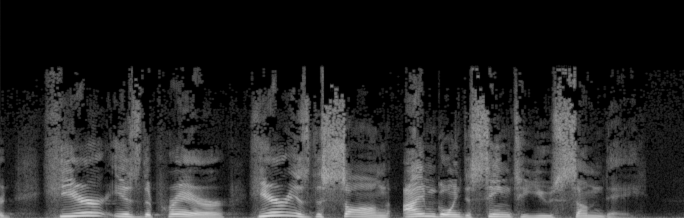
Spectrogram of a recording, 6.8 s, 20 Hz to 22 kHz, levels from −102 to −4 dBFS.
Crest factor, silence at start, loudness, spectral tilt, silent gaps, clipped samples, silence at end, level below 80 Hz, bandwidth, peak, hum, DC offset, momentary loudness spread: 16 dB; 0 s; -30 LUFS; -4.5 dB/octave; none; under 0.1%; 0.55 s; -62 dBFS; 15.5 kHz; -14 dBFS; none; under 0.1%; 13 LU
